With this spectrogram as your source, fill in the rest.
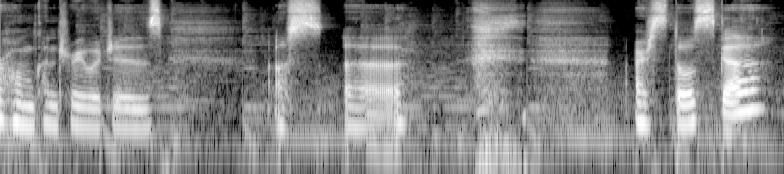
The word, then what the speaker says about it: Arstotzka: country which is uh arstoska I believe is how you say it so that's just a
